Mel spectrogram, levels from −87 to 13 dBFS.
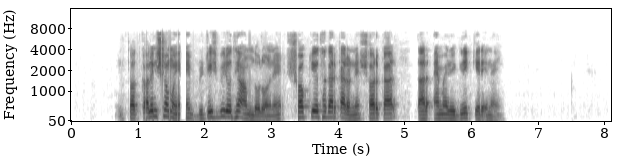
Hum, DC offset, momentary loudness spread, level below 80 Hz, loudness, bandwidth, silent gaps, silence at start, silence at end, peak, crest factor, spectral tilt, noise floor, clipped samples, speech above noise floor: none; under 0.1%; 8 LU; -54 dBFS; -17 LUFS; 7.6 kHz; none; 0.9 s; 1.65 s; 0 dBFS; 18 dB; -5 dB/octave; -79 dBFS; under 0.1%; 61 dB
